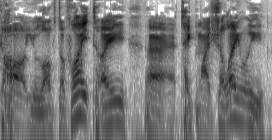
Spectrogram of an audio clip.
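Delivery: loud, hammed-up fake Irish accent; terrible Irish accent. Imitating Finlay answering Becky at ringside, loud terrible Irish accent. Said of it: "that's a terrible Irish accent".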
